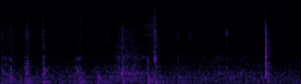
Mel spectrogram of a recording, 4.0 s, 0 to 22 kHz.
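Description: Near silence with a few faint clicks and taps as a 2.5-inch SATA SSD is handled and seated in a laptop's drive bay, with a slightly sharper click near the end.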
